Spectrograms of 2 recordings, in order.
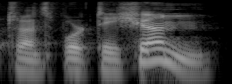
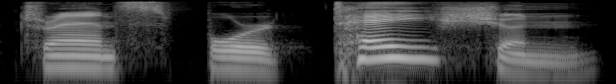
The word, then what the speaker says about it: transportation: Transportation o Transportation transportación muchos dicen eso transportación pero no la regla nos dice que es Transportation tenemos el apóstrofe antes de tation por lo tanto esas zonas se va a pronunciar fuerte Transportation yo te lo coloqué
